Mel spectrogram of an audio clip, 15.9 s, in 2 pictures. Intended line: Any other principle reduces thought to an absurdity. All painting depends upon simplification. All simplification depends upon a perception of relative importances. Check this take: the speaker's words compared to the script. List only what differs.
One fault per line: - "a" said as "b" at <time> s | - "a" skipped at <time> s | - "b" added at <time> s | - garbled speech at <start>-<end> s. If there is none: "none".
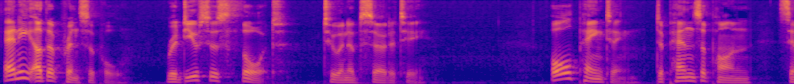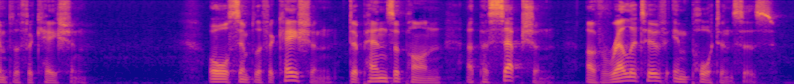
none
